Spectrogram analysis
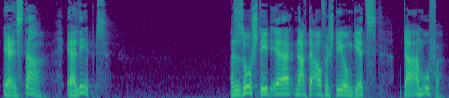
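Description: A man preaching a sermon to a congregation, emphatic, dropping to quiet low asides and repeating key phrases for weight. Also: takes it slowly, gravelly, long pauses. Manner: emphatic, swings between loud stresses and quiet low asides. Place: church service with an audience.

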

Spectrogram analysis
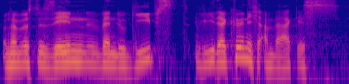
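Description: A man preaching a Christmas sermon, speaking straight to the listener with many restarts and swings between quiet and emphatic passages. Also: mid-range voice, normal speed. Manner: earnest, direct address with many restarts.

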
